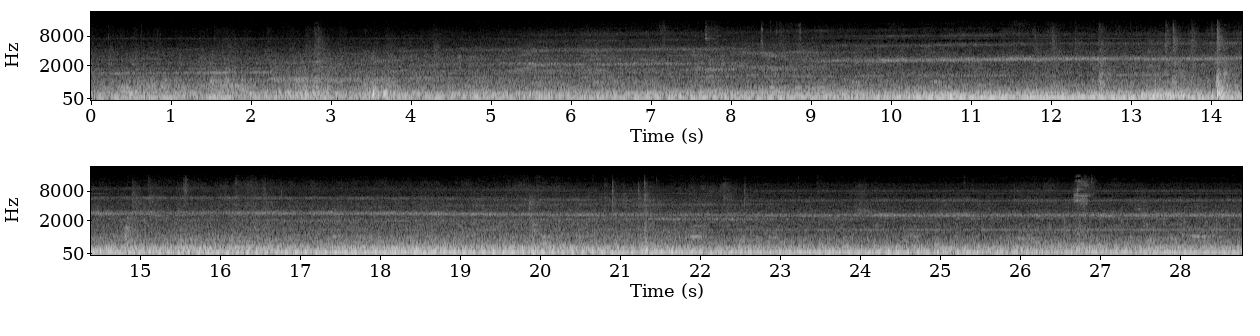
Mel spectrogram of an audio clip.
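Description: Forchbahn metre-gauge electric train running, heard from inside the passenger car: a steady low rumble of wheels on rails with a couple of sharp knocks. About a third of the way in a high whine sets in and the running grows louder.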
